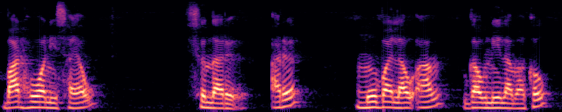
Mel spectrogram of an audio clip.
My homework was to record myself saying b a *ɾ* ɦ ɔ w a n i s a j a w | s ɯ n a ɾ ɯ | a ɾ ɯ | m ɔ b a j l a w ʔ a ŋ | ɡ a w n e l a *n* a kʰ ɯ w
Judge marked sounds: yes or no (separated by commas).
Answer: yes, no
